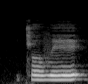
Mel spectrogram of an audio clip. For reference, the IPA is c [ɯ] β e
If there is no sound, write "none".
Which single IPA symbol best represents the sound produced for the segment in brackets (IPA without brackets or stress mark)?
ɤ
